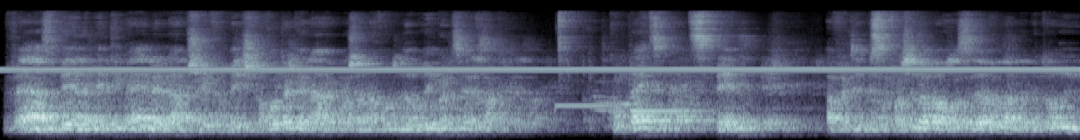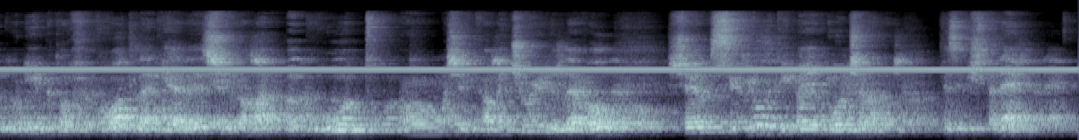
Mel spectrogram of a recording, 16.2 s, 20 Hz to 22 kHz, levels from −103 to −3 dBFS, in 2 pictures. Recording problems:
echo of what is said; strong; throughout; 330 ms later, 10 dB below the speech
off-mic speech; far
thin; very; fading below 350 Hz
room echo; noticeable; dies away in 0.9 s
high-pitched whine; loud; throughout; 3 kHz, 6 dB below the speech
doorbell; noticeable; from 4 to 5.5 s; peak 6 dB below the speech

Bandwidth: 15 kHz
